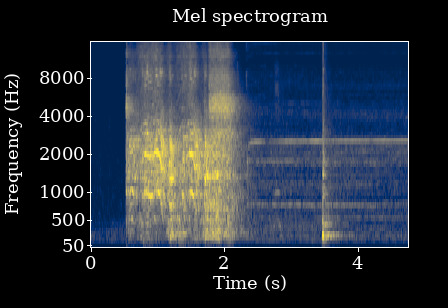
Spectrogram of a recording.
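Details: Kawasaki Ninja 650 motorcycle: a short burst of starter cranking under two seconds, then it fades to a faint hum without firing; cranks but won't start, cause not yet known.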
